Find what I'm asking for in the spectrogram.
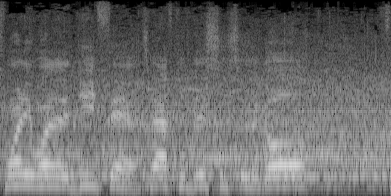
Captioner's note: booing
